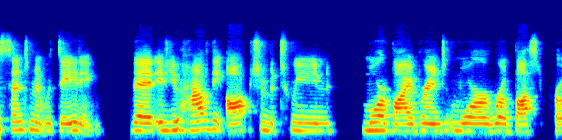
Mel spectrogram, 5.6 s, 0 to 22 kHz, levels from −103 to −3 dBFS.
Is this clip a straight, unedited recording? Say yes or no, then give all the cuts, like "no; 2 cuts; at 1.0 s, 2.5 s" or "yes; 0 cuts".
yes; 0 cuts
